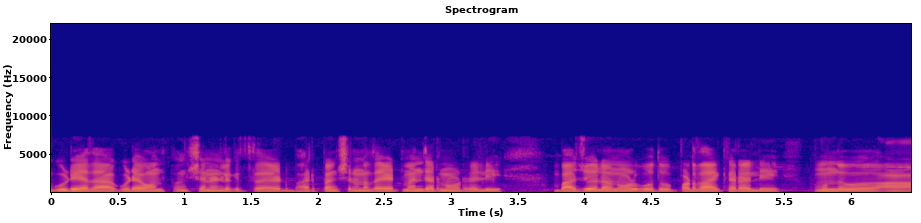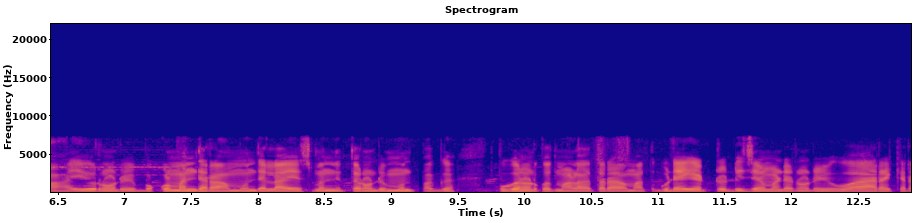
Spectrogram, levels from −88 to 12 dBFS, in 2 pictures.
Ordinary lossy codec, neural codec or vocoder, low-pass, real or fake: none; none; 7.2 kHz; real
